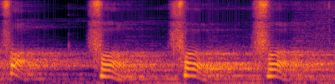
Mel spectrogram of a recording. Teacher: lower lip goes towards the direction of upper lip, narrow passage is there is not a complete blockage of the air, and the noise is heard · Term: fricatives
